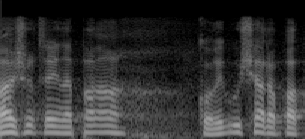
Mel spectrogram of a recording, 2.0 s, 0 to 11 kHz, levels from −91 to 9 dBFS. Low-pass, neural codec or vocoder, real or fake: 7.2 kHz; codec, 16 kHz, 0.8 kbps, ZipCodec; fake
